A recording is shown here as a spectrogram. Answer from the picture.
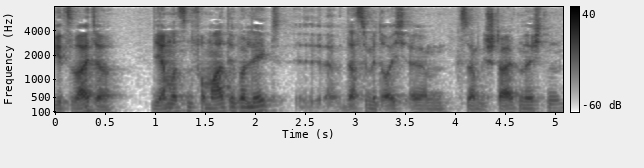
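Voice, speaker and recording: A man's fairly low voice shows ordinary pitch variation and keeps a moderate pace. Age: 20s. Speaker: podcast co-host. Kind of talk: casual chat. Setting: small apartment. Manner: halting, searches for words.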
